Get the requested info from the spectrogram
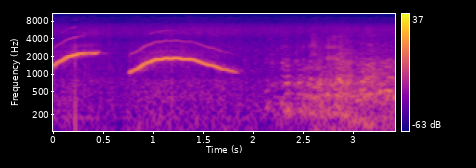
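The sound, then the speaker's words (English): Wind whistling through an old haunted house: two eerie, high whistling tones swoop up and then slide down, the second one longer. They give way to a soft, breathy rush of wind-like noise. “Hey, kids, just listen to the wind whistle through that old haunted house.”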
